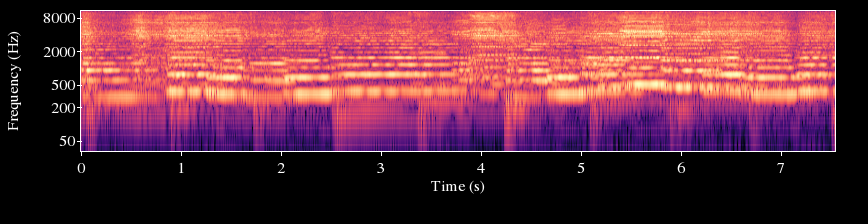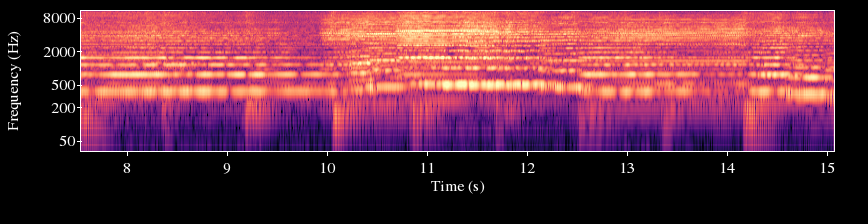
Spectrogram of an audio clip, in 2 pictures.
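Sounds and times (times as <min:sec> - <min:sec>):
accordion: 0:00.0 - 0:15.0
acoustic guitar: 0:00.0 - 0:15.0
saxophone slow melody: 0:00.0 - 0:15.0.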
